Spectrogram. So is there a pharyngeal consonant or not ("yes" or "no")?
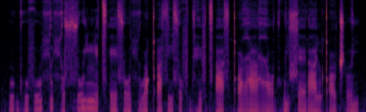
yes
